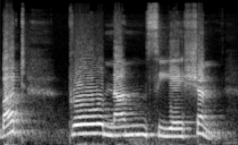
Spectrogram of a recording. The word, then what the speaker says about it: pronunciation: how it is pronounced it is not pronunciation it is not pronunciation but pronunciation pronunciation so pronunciation as noun has n u n but pronounced as a verb has a has an extra O So pronouns but pronunciation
